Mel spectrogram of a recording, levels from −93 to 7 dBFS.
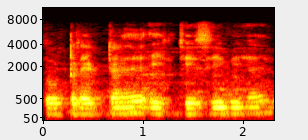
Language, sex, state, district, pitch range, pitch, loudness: Hindi, male, Bihar, Muzaffarpur, 125-135 Hz, 135 Hz, -15 LUFS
